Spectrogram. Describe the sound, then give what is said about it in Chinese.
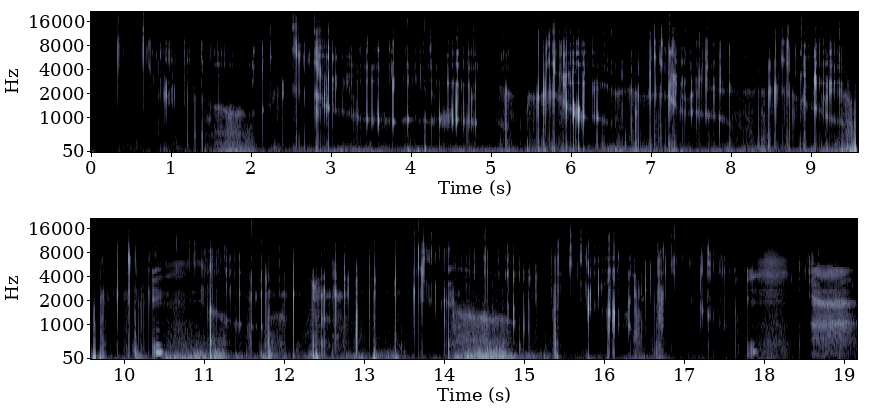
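Quiet, close mouth chewing sounds made on a listener's ear in an ASMR session, a long run of many soft, wet smacks, clicks and nibbling bites with irregular rhythm. “老公的耳朵，让我吃一会儿好不好啊？”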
